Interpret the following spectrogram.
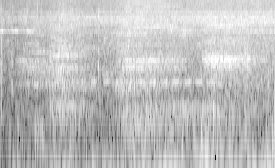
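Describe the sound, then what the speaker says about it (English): A wild monkey in a tree makes a short, breathy coughing sound, with snort-like huffs repeating over a few seconds against faint outdoor background noise. "Bit of a coughing sound"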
